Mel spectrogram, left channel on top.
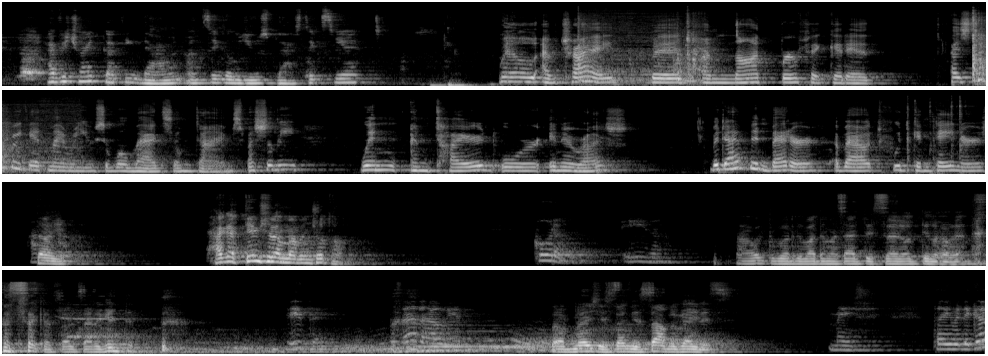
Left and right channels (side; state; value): both; different; correlation -0.01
